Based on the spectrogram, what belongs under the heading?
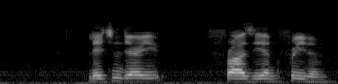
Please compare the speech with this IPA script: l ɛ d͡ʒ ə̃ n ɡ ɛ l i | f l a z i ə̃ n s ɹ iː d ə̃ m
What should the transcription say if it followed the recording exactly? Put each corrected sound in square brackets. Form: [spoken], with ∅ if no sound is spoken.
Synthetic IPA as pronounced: l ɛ d͡ʒ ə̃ n [d] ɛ [ɹ] i | f [ɹ] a z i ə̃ n [f] ɹ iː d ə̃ m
